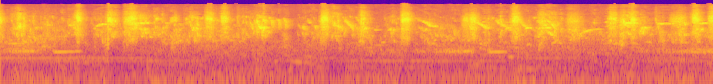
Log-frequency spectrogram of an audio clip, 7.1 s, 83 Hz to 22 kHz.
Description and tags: Taken on Nikon P500 while filming birds in the aviary in Burnby Hall Gardens, Yorkshire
